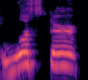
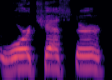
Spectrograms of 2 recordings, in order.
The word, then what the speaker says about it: Worcester: than Peabody yeah pey you know Worcester not Worchester you know it's you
